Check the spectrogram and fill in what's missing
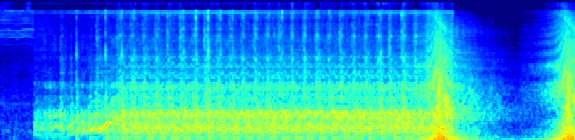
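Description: A sewing machine stitches a shirt yoke to the back piece, its motor humming steadily and close for about five seconds, then stopping, followed by two brief swishing handling sounds.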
